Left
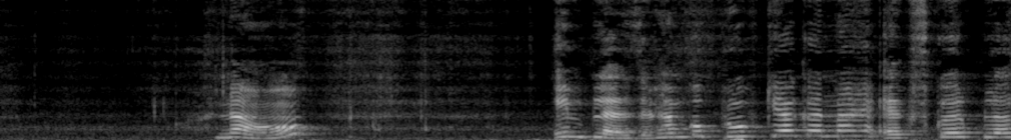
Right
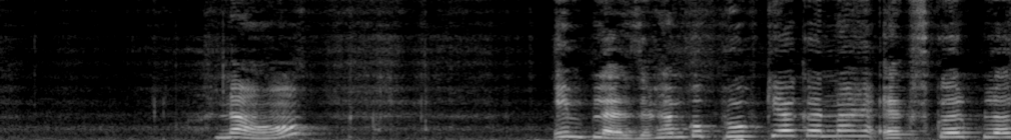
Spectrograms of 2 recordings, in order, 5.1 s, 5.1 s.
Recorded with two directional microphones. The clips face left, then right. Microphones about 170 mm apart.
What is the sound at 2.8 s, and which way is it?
A woman's voice, 40° right (ahead or behind).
